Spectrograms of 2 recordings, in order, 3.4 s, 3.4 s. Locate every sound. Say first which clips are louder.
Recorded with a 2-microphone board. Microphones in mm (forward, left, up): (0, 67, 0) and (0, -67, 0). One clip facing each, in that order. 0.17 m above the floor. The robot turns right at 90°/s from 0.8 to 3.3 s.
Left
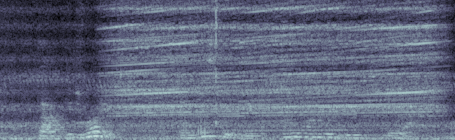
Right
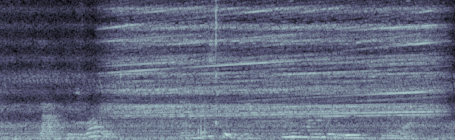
0.3 s a woman speaking: left 4 dB; 105° left, 4.5 m; by 3.2 s 40° right, 4.5 m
